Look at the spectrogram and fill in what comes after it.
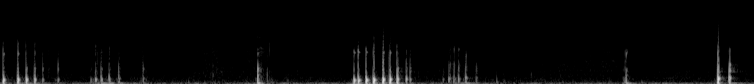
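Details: Active stomach gurgling: bursts of rapid bubbly gurgles and single pops from the belly in a quiet room; normal bowel sounds (borborygmi).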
